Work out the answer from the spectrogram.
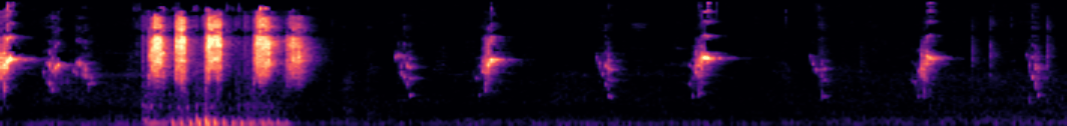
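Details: Single pet budgerigar crying loudly while alone, calming somewhat once filming began: a loud harsh buzzy burst, then short sharp high chirps repeated irregularly, roughly every half second to second, with quiet gaps.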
